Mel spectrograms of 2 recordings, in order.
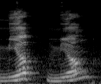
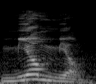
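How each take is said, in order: First: The first word ends with a t sound. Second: The first word ends with an m sound. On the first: The speaker calls it wrong. "এটা কিন্তু আর মিয়ত মিয়ং হবে না" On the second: The speaker calls it right. "কি হবে? মিয়ম মিয়ং।"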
